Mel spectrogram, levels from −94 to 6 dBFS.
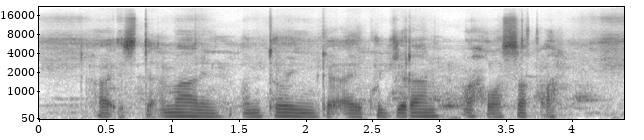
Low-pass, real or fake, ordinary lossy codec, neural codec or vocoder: none; fake; none; codec, 44.1 kHz, 7.8 kbps, DAC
